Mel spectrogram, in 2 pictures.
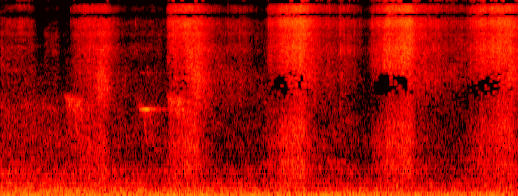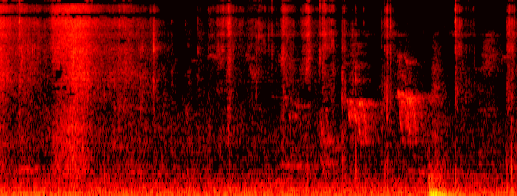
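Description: A plastic fan rake sweeping dry fallen leaves over grass, with rustling strokes about once a second for the first six seconds, then quieter. A single low thump near the end.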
